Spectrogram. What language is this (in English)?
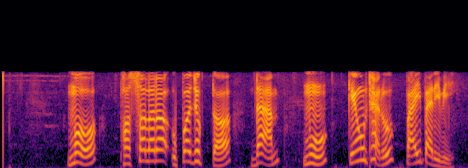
Odia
